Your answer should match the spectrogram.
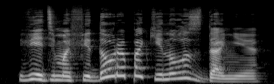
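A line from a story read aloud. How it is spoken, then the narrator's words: Smirking under breath. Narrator (Russian): хмыкнула я себе под нос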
